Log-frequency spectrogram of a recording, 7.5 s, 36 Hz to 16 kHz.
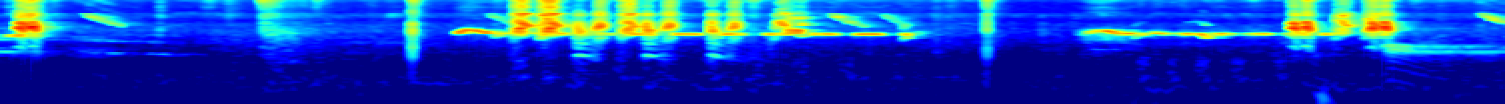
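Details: A Nias hill myna, being talked to on 17 October 2021, gives a long, steady, pure whistled note. Bursts of sharp clicks and chattering squawks come before and after it, and the whistle is then repeated.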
